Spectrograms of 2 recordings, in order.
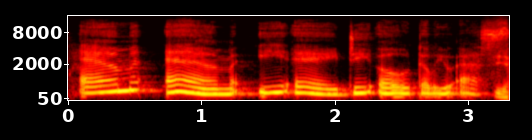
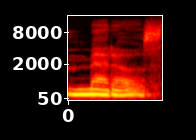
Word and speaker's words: mmeadows: some confusion out there m-m-e-a-d-o-w-s and it's not M Meadows it's just Meadows the first m is silent yeah the first M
